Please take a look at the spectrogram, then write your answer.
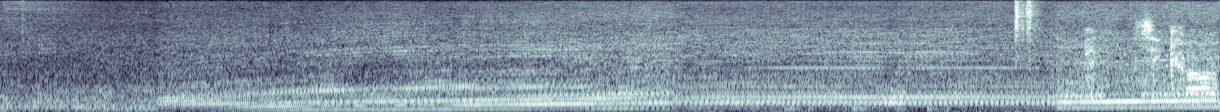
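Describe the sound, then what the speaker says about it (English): A race car closes in during a racing video game, its engine tone rising steadily and building in volume as it gets closer, with a voice talking over it. "There's a car approaching"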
